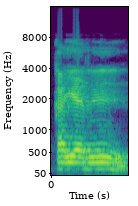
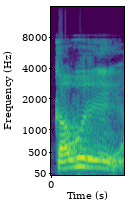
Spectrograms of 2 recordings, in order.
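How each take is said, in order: First: The middle syllable is ya. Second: The middle syllable is vu. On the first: "கயறு என்பது தவறு" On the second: "கவுரு என்பதும் தவறு"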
